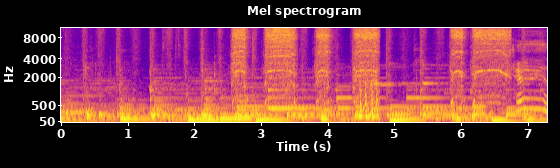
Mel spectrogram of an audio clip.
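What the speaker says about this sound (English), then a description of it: "So I'm just gonna screw the bits back together." A power drill drives screws to join upholstered furniture pieces, repeated whirring bursts up close, overlaid by background music throughout.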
